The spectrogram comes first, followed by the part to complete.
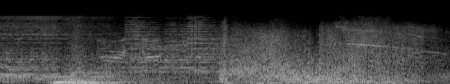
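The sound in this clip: Deep booming bursts representing the sonic boom of Yeager breaking the sound barrier over Edwards Air Force Base in 1947. A heavy boom comes early and a second burst follows, with voices and tonal sounds underneath.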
